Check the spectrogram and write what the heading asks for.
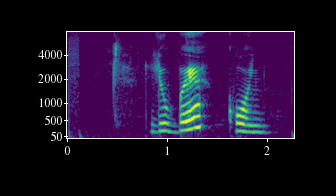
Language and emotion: Russian, neutral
